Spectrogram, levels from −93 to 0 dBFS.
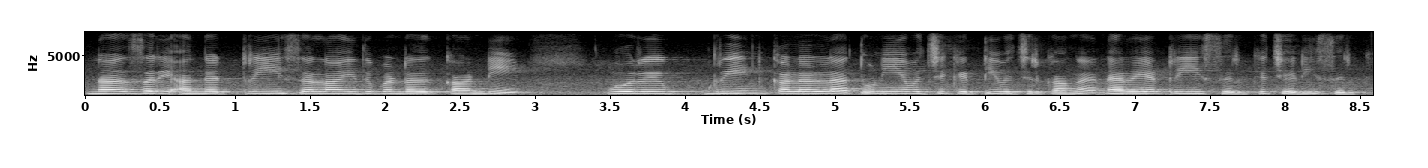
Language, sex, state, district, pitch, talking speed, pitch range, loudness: Tamil, female, Tamil Nadu, Kanyakumari, 240 Hz, 135 wpm, 230-255 Hz, -15 LUFS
